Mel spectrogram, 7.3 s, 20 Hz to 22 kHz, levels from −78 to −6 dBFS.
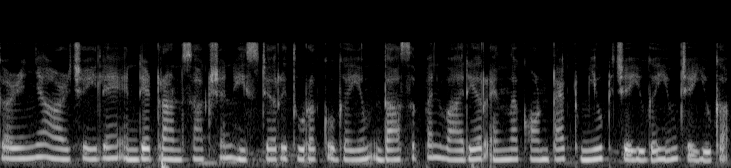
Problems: none marked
